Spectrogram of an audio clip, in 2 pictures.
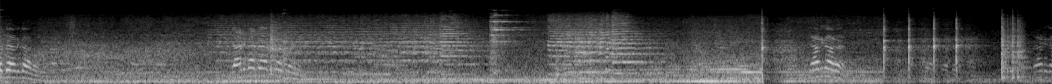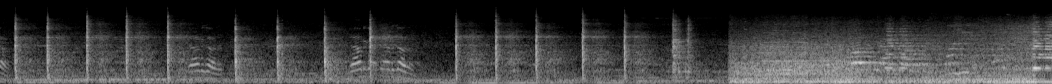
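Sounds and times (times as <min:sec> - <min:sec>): hammer striking metal: 0:04.9 - 0:05.4, 0:08.8 - 0:17.6.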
